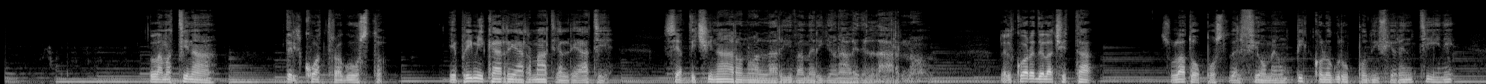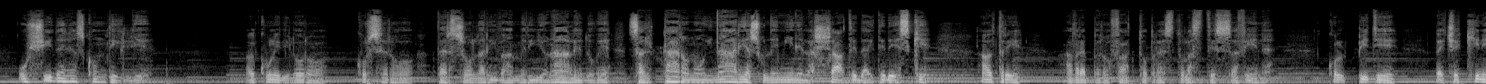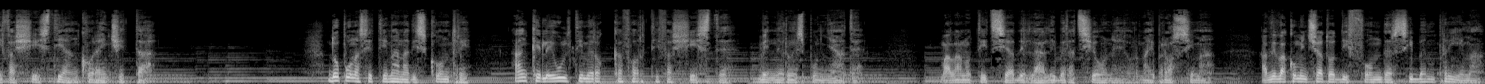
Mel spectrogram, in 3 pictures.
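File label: Italian male Narration; voice over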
